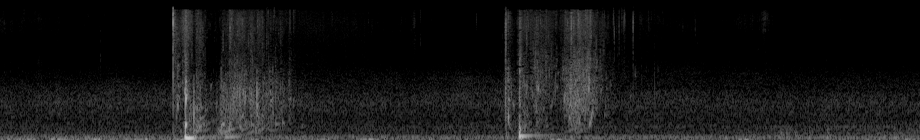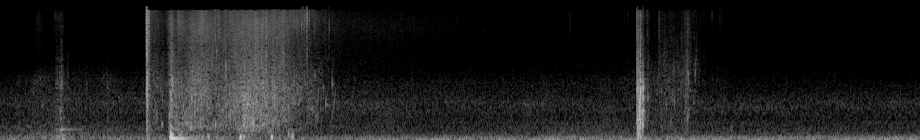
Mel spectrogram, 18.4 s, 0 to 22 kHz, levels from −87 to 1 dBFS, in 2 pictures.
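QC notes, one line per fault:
Throughout: sample clock jitter. The converter's clock wanders by a few microseconds, so each sample is taken at a slightly wrong moment. The error is proportional to the rate of change of the waveform, so it sits roughly 20 dB below the signal and follows it. It is heard as hiss and roughness that rises on loud and high-frequency sound and disappears in silence.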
